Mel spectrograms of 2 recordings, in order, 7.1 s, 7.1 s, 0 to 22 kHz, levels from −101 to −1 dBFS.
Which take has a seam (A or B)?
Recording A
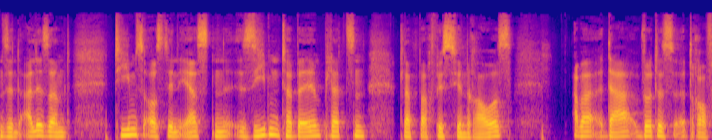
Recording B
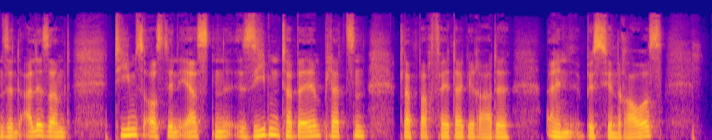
A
